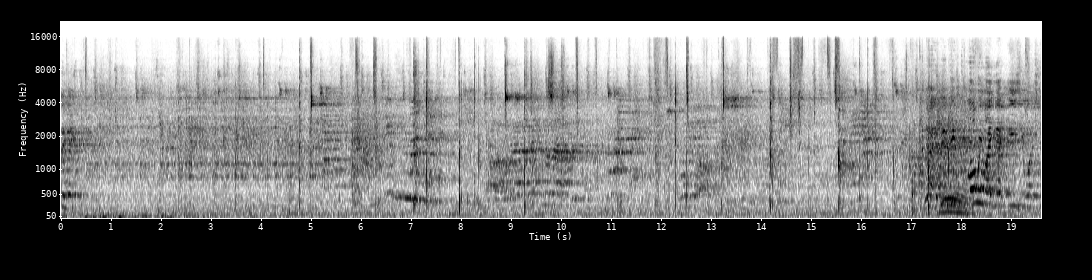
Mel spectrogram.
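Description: Tennis balls being struck with racquets and bouncing on an indoor hard court during a rally: irregular sharp pops throughout, with voices in the background.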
